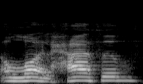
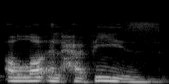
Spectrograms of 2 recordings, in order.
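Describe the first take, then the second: First: The final consonant is not a z sound. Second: The final consonant is a plain z sound. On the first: The speaker calls it right. "when we say" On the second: The speaker calls it wrong. "we don't say Allah al-Hafiz with a z"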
